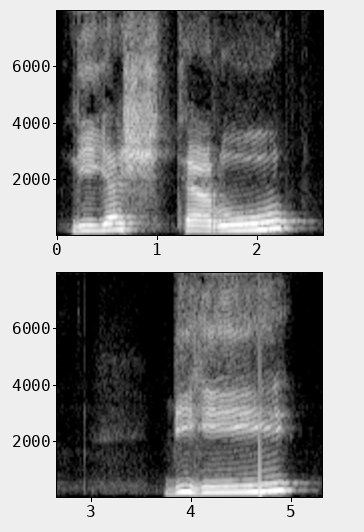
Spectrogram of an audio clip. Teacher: Ru qalın oxunacaq. Ra hərfinin məxrəci dil yuxarı üst dişin altında olan damağa dəyir və qalın oxunur.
